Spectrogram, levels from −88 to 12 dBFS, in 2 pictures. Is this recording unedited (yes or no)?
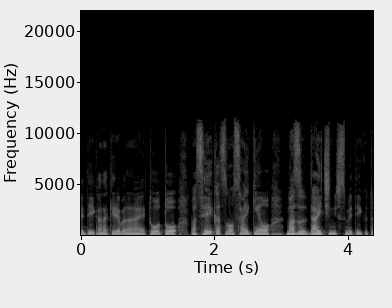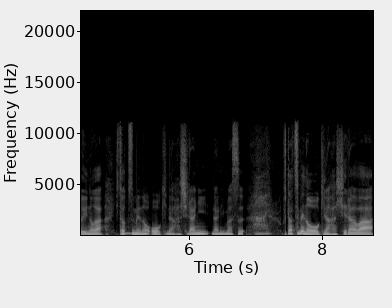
yes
